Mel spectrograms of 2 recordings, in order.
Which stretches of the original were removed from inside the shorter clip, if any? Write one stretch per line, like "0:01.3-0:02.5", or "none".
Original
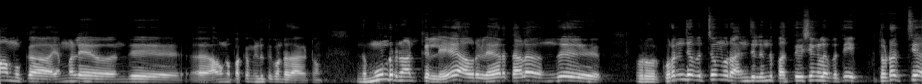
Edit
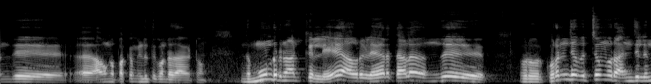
none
